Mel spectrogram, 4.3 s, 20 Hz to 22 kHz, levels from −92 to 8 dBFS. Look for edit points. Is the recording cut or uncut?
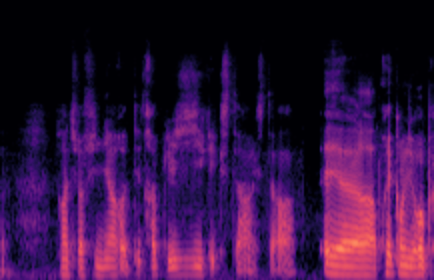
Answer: cut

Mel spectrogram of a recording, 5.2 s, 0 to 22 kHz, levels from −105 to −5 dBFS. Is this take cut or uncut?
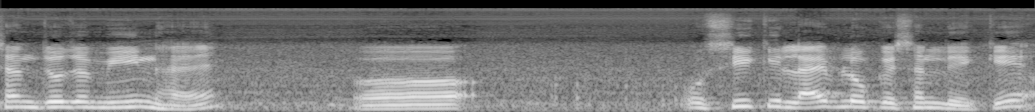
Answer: uncut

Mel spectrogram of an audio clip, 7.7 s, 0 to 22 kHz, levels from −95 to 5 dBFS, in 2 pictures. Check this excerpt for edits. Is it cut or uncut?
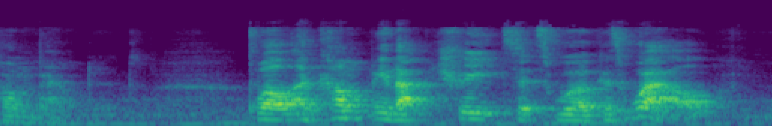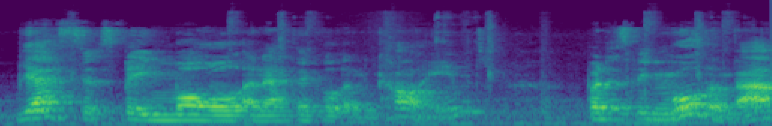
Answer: cut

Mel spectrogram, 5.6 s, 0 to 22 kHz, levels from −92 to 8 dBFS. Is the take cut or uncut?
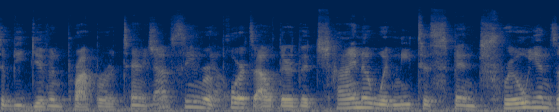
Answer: cut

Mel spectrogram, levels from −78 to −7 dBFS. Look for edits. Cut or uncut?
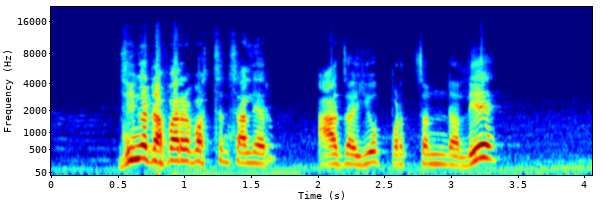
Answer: cut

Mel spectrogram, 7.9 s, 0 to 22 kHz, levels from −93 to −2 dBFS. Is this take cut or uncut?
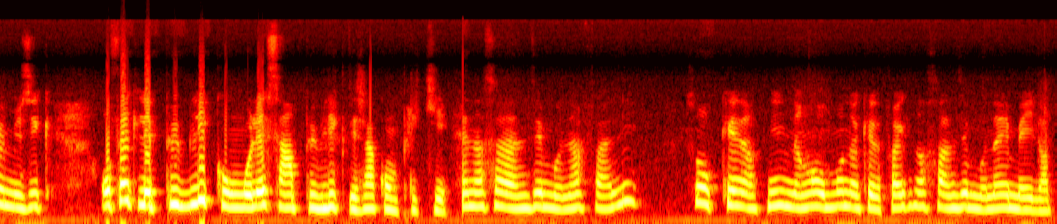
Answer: cut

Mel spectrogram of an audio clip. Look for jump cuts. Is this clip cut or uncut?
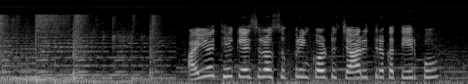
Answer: cut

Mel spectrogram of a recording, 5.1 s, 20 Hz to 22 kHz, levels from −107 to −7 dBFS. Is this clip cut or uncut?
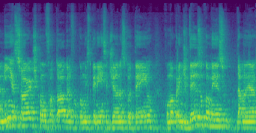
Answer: uncut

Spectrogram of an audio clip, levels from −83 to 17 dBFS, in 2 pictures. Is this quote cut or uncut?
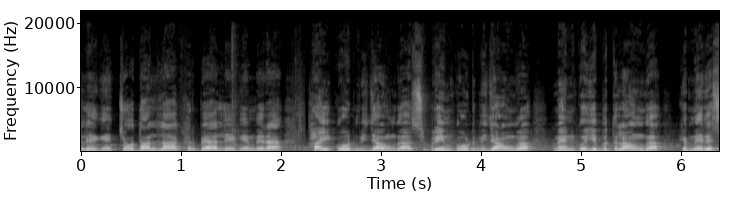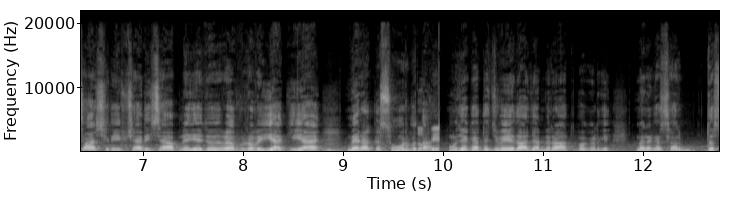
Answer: cut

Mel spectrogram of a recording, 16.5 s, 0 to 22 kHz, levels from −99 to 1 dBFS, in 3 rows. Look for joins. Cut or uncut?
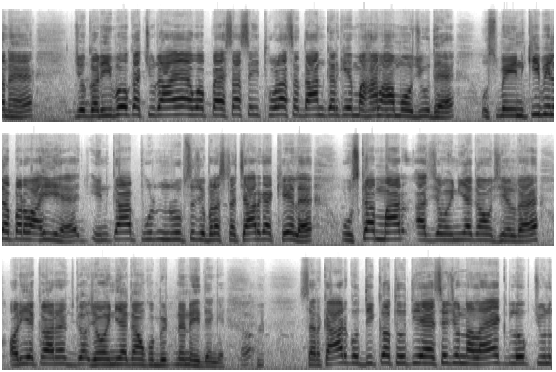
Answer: cut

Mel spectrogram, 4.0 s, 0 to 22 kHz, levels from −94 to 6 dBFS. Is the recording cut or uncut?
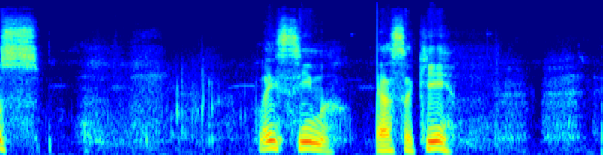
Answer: cut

